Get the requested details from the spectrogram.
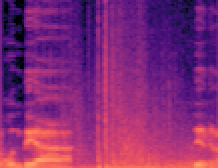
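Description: A shell explodes with a loud boom nearby.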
